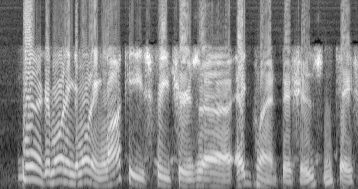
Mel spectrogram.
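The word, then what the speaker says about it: Laki's: Oh, that's how you pronounce it? Lockheed's? I guess I've been saying it wrong. So I call it Lackeys. Lackeys? Oh. Okay, it's Lockheed's. L-A-K-I.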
